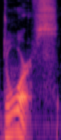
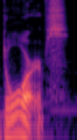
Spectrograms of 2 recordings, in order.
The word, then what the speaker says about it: dwarfs: First is that it's pronounced dwarfs, not dwarves.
